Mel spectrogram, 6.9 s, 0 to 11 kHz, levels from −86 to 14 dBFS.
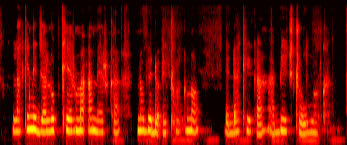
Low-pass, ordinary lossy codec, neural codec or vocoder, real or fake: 9.9 kHz; Opus, 16 kbps; none; real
